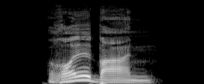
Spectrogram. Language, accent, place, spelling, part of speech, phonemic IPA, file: German, Germany, Berlin, Rollbahn, noun, /ˈʁɔlˌbaːn/, De-Rollbahn.ogg
- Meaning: 1. taxiway 2. a road that an army uses to the front, especially for supply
